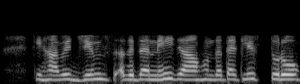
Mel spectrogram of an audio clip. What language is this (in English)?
Punjabi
